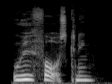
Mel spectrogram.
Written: udforskning

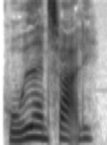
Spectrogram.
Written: hovedansvarlig

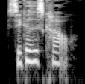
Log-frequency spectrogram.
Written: sikkerhedskrav

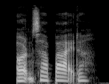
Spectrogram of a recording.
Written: åndsarbejder

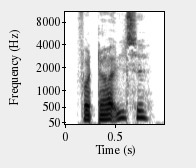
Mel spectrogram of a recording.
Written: fordøjelse

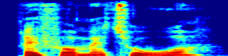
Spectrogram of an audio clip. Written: reformator

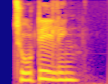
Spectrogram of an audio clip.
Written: todeling

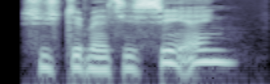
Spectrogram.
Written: systematisering

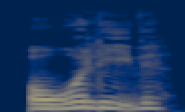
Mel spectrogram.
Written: overleve

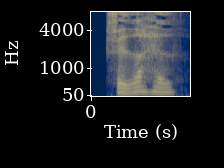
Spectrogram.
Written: faderhad

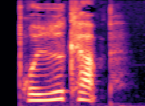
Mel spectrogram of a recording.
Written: brydekamp

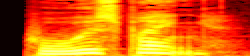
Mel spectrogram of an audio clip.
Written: hovedspring

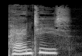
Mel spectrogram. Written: panties

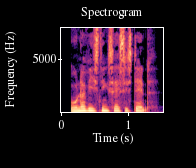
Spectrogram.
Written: undervisningsassistent

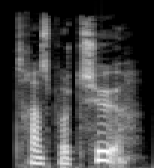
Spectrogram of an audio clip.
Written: transportør

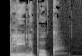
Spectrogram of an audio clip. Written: blindebuk

